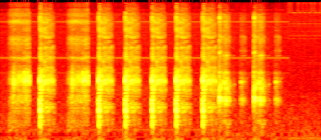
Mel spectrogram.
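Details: Rapid run of about eleven harsh coughs in four seconds, barely pausing, from an adult man with a bad cough who couldn't stop coughing: cough.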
